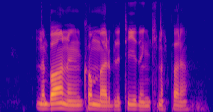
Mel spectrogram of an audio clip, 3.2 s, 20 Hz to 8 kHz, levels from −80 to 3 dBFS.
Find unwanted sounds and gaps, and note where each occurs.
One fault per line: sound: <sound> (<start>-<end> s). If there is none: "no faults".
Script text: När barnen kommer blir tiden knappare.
no faults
